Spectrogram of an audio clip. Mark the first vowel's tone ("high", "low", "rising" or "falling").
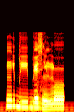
high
